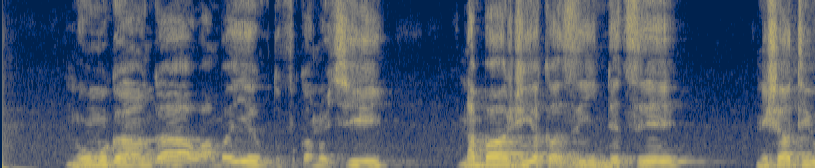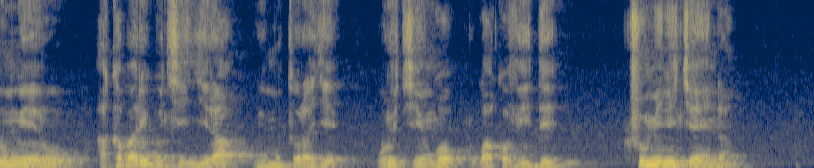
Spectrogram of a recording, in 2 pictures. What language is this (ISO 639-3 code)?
kin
